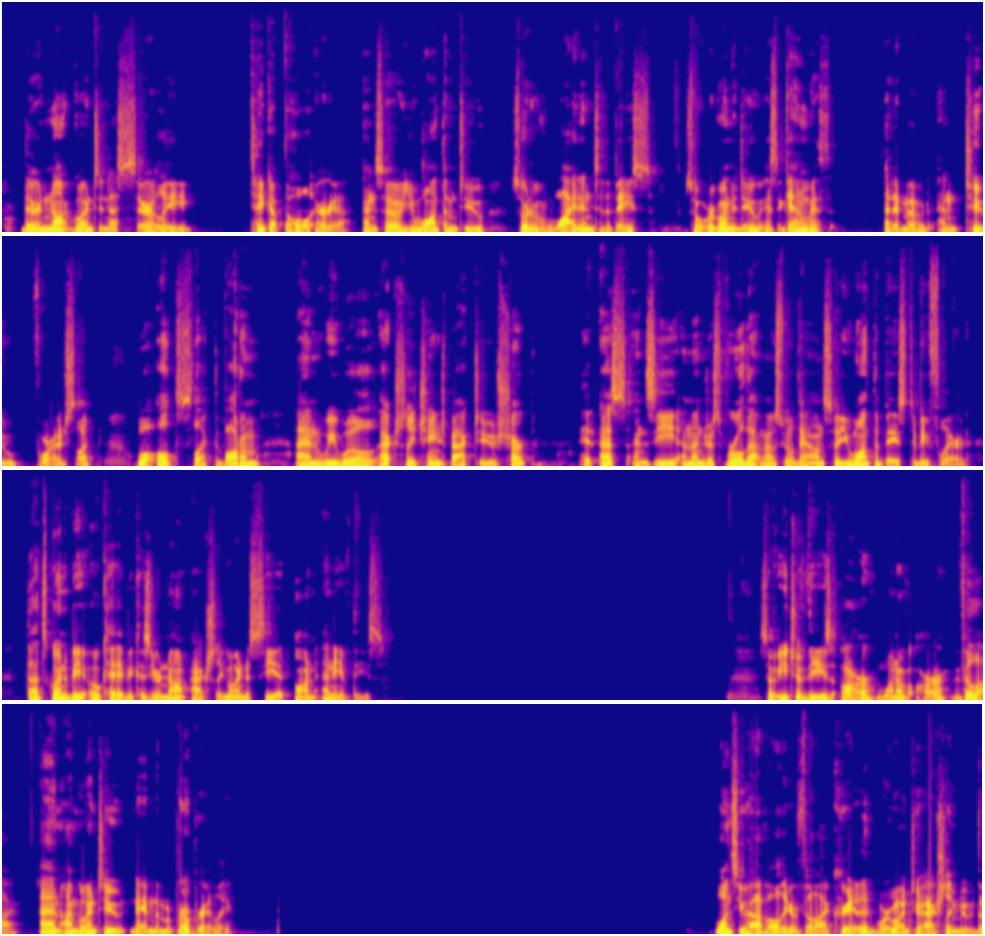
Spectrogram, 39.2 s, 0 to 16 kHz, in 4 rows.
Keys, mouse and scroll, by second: 3.9 Tab, 10.9 alt+click, 13.3 click, 15.3 s, 22.5 Tab, 22.9 click, 23.2 Tab, 23.8-26.1 typing, 24.0 alt+click, 24.7 click, 24.9 Tab, 25.0 click, 25.1 Tab, 25.3 alt+click, 25.7 click, 25.8 Tab, 26.0 alt+click, 26.5 Tab, 26.7 scroll down 2, 26.8 click, 27.9 click, 28.4 shift+click, 31.5 click, 32.0 click, 32.1 click, 32.7 l, 33.3 click, 33.7 l, 34.0 click, 34.2 click, 34.5 l, 34.9 click, 35.5 l, 36.2 click.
